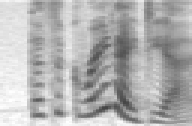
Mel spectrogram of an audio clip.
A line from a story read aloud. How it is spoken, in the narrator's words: exclaimed Mr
